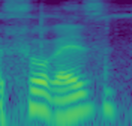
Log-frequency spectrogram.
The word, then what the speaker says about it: Forez: de forz ou de forêt je sais pas comment ça comment ça se prononce vraiment si on prononce le Z ici comme en haut de sa voix on prononce pas le Z donc F o r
